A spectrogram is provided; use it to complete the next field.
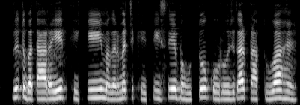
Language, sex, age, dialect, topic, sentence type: Hindi, female, 18-24, Marwari Dhudhari, agriculture, statement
